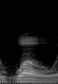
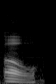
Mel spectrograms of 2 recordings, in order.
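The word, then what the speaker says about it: を: use the wo here it's not whoa it's o the reason why they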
